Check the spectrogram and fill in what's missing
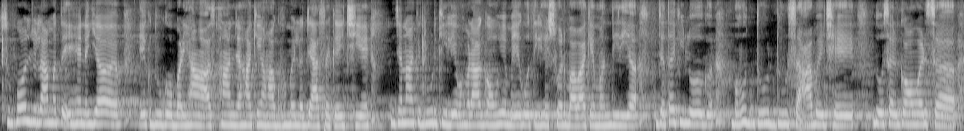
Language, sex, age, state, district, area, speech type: Maithili, female, 30-45, Bihar, Supaul, rural, spontaneous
